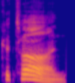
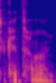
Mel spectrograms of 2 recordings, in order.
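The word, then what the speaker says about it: Catan: of Katon on where we learned that it's pronounced Katon. Although you can pronounce it any way you like. Uh but that is how Klaus Toyber pronounced it. So I promised I would do better. It's Katon.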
